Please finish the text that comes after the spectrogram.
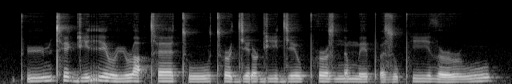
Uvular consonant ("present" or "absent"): absent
